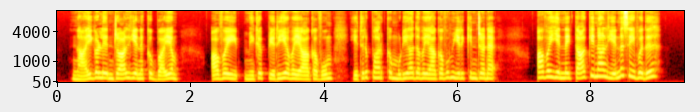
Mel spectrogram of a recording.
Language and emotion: Tamil, fearful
